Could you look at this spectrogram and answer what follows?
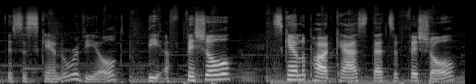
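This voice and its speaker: A woman's voice: very deep voice, fairly bright tone. A woman hosting a podcast, nasal from a cold, bubbly and gushing with superlatives. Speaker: podcast host. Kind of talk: casual podcast chat.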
